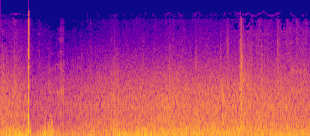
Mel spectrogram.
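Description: Steady low rumble of outdoor background noise picked up on a handheld camera while walking. There is a sharp click about half a second in and a few lighter clicks later.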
